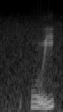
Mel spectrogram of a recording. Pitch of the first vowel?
rising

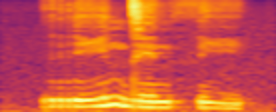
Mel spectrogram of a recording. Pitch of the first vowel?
rising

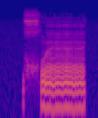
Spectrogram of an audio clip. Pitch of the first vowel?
low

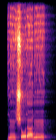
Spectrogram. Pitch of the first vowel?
low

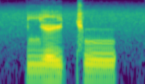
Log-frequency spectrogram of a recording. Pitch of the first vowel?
low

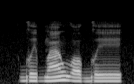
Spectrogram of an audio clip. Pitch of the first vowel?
low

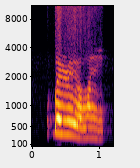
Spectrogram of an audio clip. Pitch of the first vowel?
high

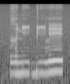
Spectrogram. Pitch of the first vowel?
low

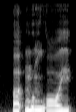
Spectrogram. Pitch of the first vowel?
low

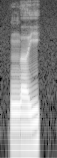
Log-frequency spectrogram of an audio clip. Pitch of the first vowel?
rising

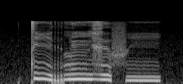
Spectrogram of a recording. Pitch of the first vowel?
falling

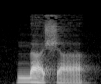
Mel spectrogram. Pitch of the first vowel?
falling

